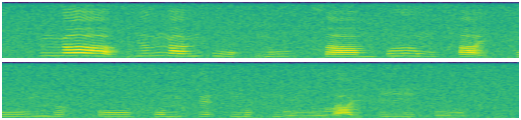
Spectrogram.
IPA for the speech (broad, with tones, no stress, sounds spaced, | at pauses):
ŋ aː˥˨ b i˧˥ ə̯ ŋ a˧˥ ŋ p uː˧˩ k̚ n uː˧˥ t̚ s aː˧ m p ɤː˥˨ m kʰ a˧˩ j t̪ʰ uː˧˥ ŋ ɯː˧˩ k̚ h uː˧ f o˧˥ m k e˧ k̚ m u˧ t̚ n uː˩˧ l a˩ j ʔ iː˥˨ h uː˧˩ k̚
